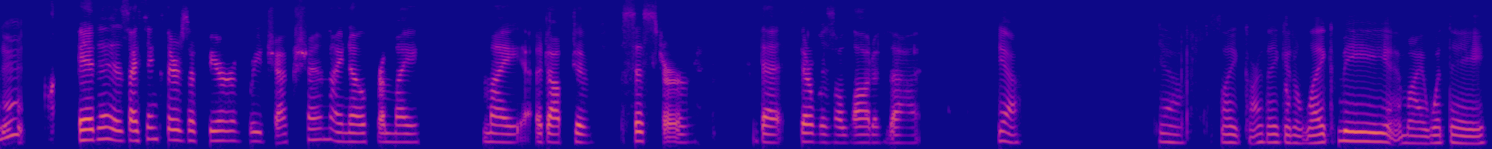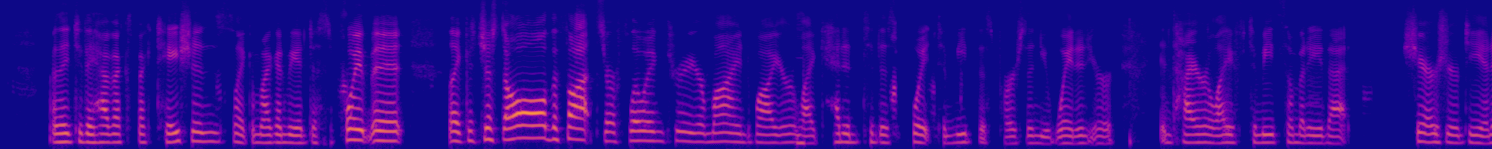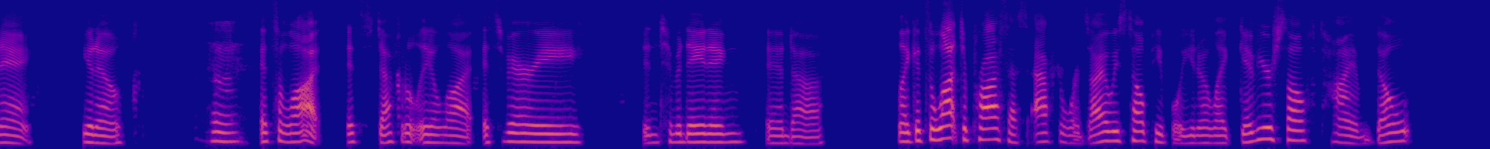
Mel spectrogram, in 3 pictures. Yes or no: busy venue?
no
